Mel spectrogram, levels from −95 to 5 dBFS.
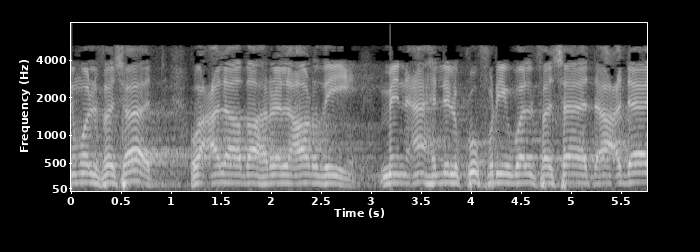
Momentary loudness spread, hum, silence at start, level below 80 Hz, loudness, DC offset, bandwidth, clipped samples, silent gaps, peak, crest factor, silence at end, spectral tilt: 5 LU; none; 0 s; -48 dBFS; -17 LUFS; under 0.1%; 5.4 kHz; under 0.1%; none; 0 dBFS; 18 dB; 0 s; -9 dB/octave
